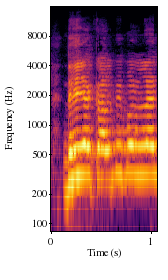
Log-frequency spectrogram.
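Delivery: impassioned preacher's cry.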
